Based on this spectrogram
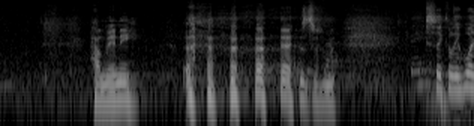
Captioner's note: laughing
